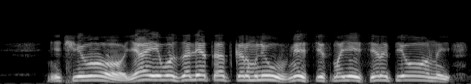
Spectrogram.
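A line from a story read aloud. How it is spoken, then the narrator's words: Cheerful. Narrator (Russian): говорит Илико, весело потирая руки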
